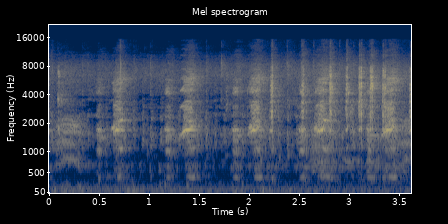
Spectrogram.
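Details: Helmeted guineafowl ranging freely while foraging for food make rough, squawking calls. The notes are uneven and come in irregular bursts, at times overlapping, with faint low rumbling behind them.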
